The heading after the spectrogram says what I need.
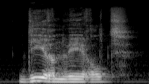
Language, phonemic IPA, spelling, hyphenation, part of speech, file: Dutch, /ˈdiː.rə(n)ˌʋeː.rəlt/, dierenwereld, die‧ren‧we‧reld, noun, Nl-dierenwereld.ogg
- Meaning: fauna, animal kingdom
